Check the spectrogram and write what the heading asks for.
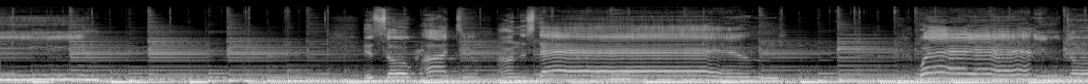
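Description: Live acoustic song: a man singing long held notes over a strummed acoustic guitar, with an electric bass playing underneath.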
